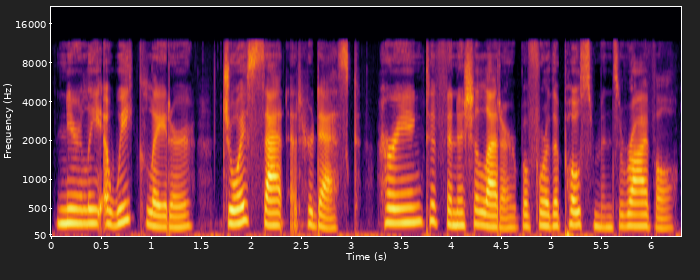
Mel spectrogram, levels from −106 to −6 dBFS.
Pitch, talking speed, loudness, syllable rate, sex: 210 Hz, 170 wpm, -19 LUFS, 5.1 syllables/s, female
